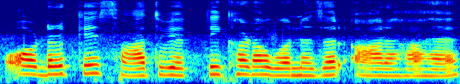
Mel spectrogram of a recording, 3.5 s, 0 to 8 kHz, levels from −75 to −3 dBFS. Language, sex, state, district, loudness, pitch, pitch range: Hindi, female, Haryana, Rohtak, -15 LUFS, 230 Hz, 210-250 Hz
